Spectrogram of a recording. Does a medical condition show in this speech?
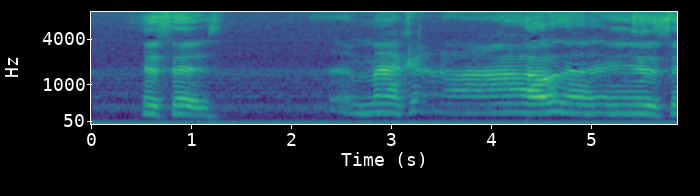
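Yes: cerebral palsy.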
